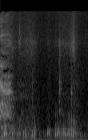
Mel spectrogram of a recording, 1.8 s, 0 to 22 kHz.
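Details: PeeWee, a rescued female cat about 18 or 19 months old, recently spayed, who had a litter of kittens last summer, purring indoors: a soft, low rumbling made of rapid even pulses, steady and quiet throughout, with a faint higher sound at the start.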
